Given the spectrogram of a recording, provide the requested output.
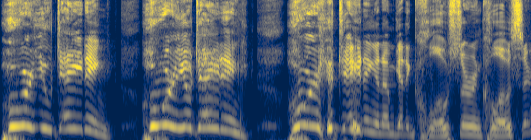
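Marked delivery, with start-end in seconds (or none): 0.1-3.7 very high, shrill, loud, repeated screeching scream. Retelling shouting at a star passing reporters: retelling a scream. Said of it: "I'm screaming over and over again".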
